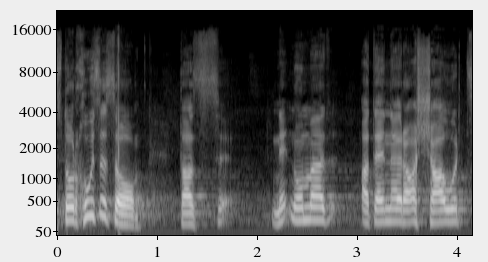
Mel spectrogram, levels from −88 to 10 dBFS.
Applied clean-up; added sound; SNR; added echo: none; none; none; none.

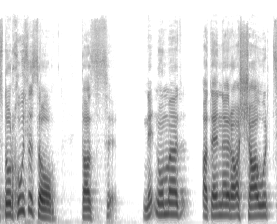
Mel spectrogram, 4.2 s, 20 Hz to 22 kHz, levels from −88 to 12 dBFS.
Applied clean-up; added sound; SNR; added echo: neural mask model DeepFilterNet 3.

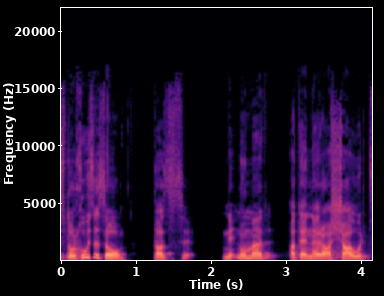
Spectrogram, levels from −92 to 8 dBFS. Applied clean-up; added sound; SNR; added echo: neural mask model Resemble Enhance denoiser.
